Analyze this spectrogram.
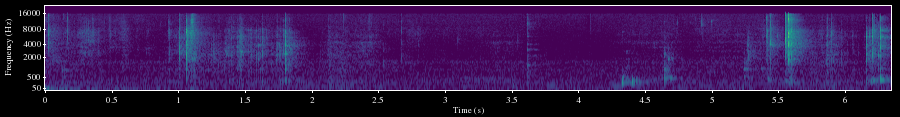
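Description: A plastic bottle crinkles and rattles in someone's hands.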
